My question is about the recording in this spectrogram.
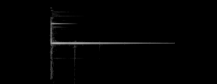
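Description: A single ding sound effect about half a second in: one clear tone that fades away over about a second.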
